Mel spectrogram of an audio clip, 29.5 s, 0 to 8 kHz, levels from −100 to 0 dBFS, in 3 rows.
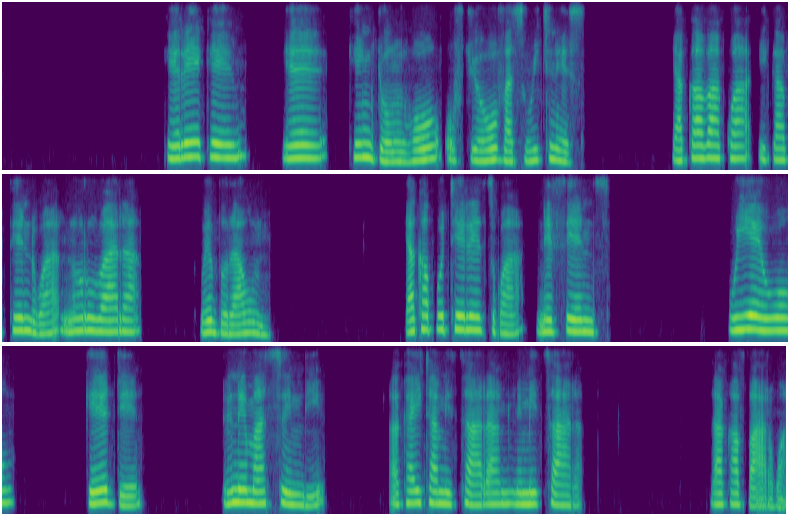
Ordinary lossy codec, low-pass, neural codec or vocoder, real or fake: Opus, 32 kbps; 7.2 kHz; codec, 16 kHz, 4.8 kbps, FACodec; fake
